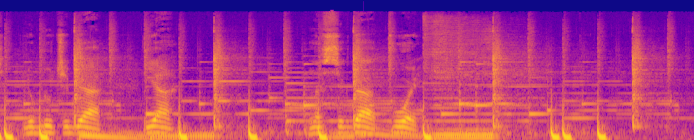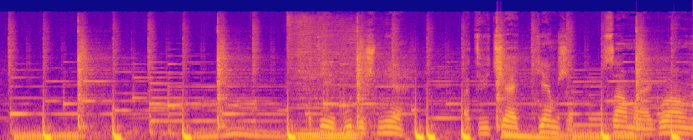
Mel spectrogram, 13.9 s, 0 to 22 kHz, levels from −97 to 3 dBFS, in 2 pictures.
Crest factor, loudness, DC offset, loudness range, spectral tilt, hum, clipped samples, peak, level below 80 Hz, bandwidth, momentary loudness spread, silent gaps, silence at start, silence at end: 14 dB; -16 LUFS; under 0.1%; 4 LU; -4.5 dB/octave; none; under 0.1%; 0 dBFS; -18 dBFS; 16.5 kHz; 10 LU; none; 0 s; 0 s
